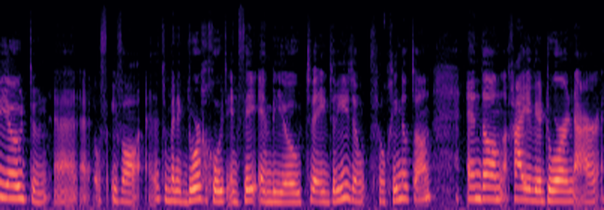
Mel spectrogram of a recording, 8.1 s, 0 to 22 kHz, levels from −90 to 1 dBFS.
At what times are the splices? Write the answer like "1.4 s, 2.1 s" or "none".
none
